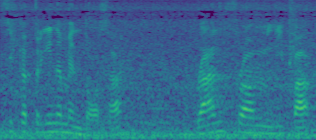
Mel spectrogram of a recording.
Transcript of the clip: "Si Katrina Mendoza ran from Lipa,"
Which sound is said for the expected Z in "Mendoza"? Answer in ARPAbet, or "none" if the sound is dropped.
S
